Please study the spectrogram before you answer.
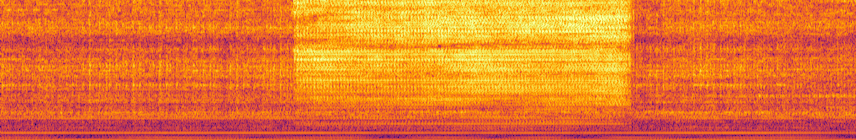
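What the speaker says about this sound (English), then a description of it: "just kind of smoothing it off a little bit, and you'll do both sides of it" A single steady high-pitched whir, like a rotary tool or sander, smooths the edge of a leather belt for about two seconds over a constant low hum.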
